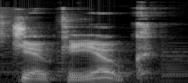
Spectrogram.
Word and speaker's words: Duke of York: quick one at the Joker York. Now I always pronounce this Joker Yoke, but each to their own.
